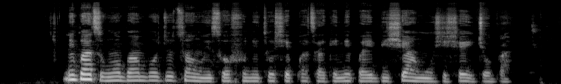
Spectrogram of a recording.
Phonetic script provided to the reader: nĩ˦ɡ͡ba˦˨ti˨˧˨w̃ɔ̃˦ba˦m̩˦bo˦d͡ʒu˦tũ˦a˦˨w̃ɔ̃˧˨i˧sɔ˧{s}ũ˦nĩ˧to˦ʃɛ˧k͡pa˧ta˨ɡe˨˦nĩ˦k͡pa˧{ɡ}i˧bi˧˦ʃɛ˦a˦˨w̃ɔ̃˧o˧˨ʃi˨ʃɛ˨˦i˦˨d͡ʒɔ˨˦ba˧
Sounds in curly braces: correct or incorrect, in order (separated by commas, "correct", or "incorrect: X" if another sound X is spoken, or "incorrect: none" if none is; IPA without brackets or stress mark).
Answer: incorrect: f, incorrect: none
